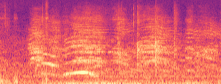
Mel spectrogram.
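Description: Football crowd at a varsity high school game cheering and yelling for the defense, a distant mass of shouting voices with a swell in the middle, fairly faint and steady throughout.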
